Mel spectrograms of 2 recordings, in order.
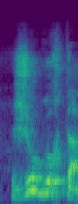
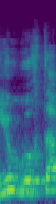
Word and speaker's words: Jugurtha: GLJ, ça veut dire Général Laitière Jugurtha. Ça se dit Jugurtha, mais ça s'écrit Jugurtha avec un J.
